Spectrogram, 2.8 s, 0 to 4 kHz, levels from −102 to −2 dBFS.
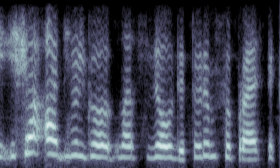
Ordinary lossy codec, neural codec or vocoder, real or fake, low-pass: Opus, 32 kbps; codec, 16 kHz, 1 kbps, FunCodec, trained on LibriTTS, 50 frames a second; fake; 3.6 kHz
